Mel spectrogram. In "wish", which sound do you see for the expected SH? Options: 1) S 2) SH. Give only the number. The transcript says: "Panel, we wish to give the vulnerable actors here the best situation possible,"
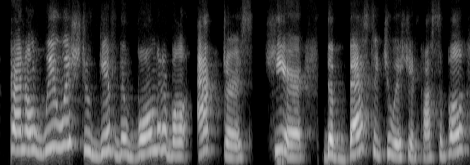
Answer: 2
